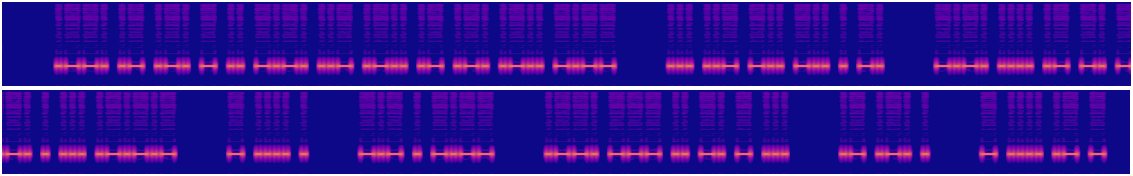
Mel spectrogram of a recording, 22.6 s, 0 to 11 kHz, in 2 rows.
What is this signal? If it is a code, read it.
Morse code, heard as a keyed tone, about 27 wpm, 800 Hz. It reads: PARTICULARLY SUDDEN CHANGES. THE KEY POINTS ARE THAT
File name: Technical Subjects / Technical Subjects-mp3s / Reactance @25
